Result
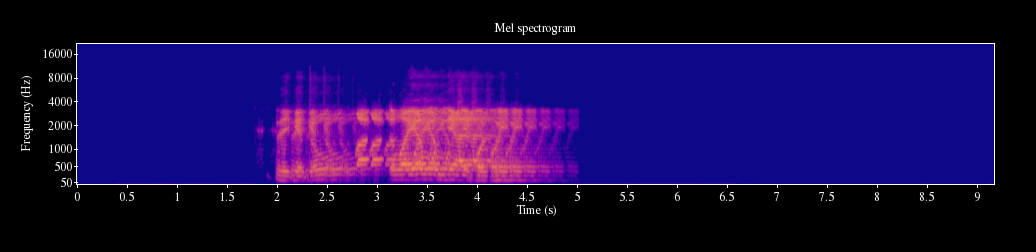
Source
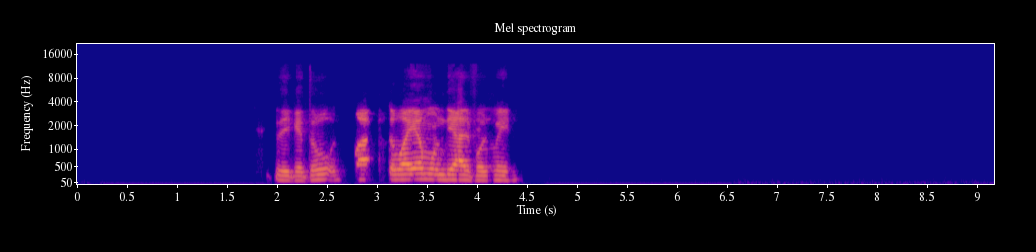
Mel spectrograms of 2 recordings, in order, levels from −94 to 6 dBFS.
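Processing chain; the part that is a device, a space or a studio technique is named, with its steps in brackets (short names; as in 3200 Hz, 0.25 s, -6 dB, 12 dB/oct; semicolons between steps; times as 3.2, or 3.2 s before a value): DJ mixer with the lows and highs turned down (three-band isolator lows -21 dB, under 580 Hz, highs -23 dB, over 5200 Hz; limiter -19.5 dBFS, peak gain reduction 5.5 dB); 2.08–3.93 ten-band EQ 125 Hz -8 dB, 1000 Hz -9 dB, 8000 Hz +10 dB; feedback echo 0.142 s, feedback 41%, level -3.5 dB; gain +7.5 dB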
